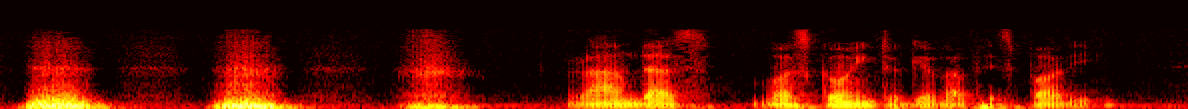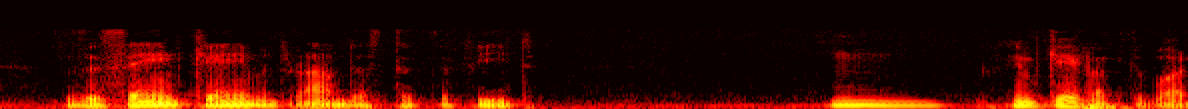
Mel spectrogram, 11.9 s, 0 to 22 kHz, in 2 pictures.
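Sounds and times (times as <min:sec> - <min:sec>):
voice imitating the labored breathing of a dying man: 0:00.0 - 0:02.4
speech: 0:03.1 - 0:05.7, 0:06.3 - 0:08.7, 0:10.1 - 0:11.8.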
